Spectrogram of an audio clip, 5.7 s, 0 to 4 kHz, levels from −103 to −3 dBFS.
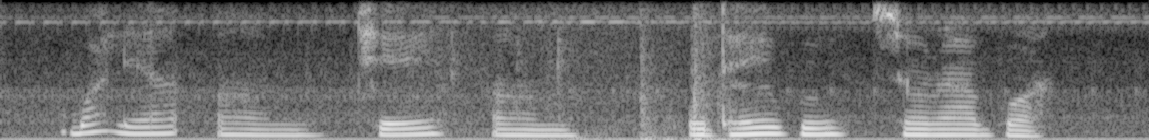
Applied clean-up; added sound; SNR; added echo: none; Bus / Alarm; 14 dB; none.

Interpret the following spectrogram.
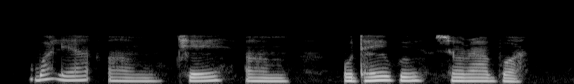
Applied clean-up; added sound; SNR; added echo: none; none; none; none.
